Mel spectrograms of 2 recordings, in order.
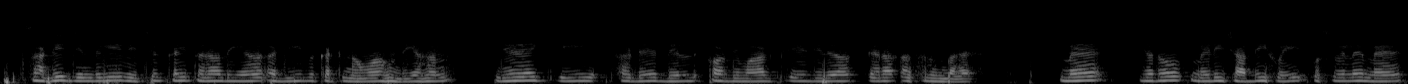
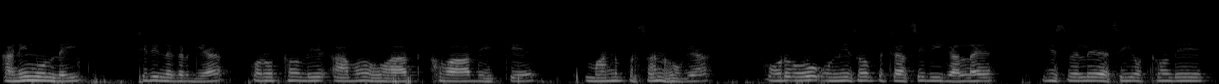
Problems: background sounds at intervals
